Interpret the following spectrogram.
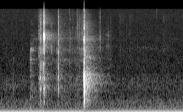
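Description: A few light clicks from a Scentsy wax bar's plastic clamshell packaging being handled: a small cluster about half a second in and one sharper click just after a second, over a steady low hum.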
